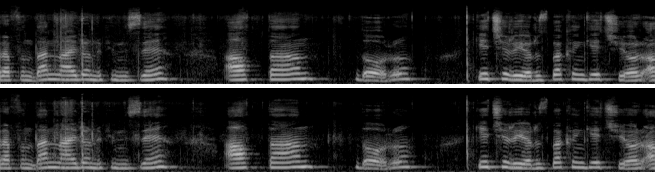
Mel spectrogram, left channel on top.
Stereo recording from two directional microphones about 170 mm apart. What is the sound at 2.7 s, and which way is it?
Speech, 50° left (ahead or behind).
